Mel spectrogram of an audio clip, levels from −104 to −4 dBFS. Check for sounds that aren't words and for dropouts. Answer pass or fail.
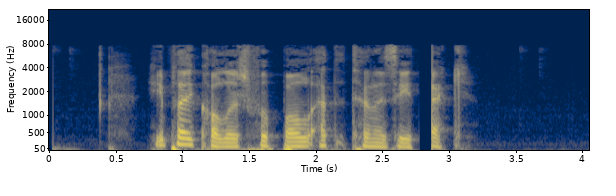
fail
